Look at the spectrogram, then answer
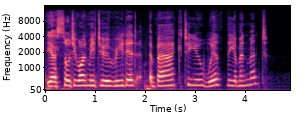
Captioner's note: speaking French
